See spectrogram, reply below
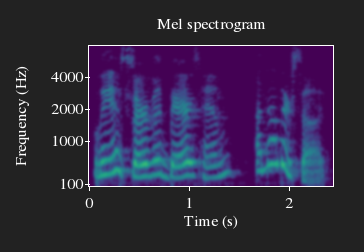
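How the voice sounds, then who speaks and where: Chatty storyteller, woman, unhurried, animated pitch, playful asides. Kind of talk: casual bible story retelling.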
